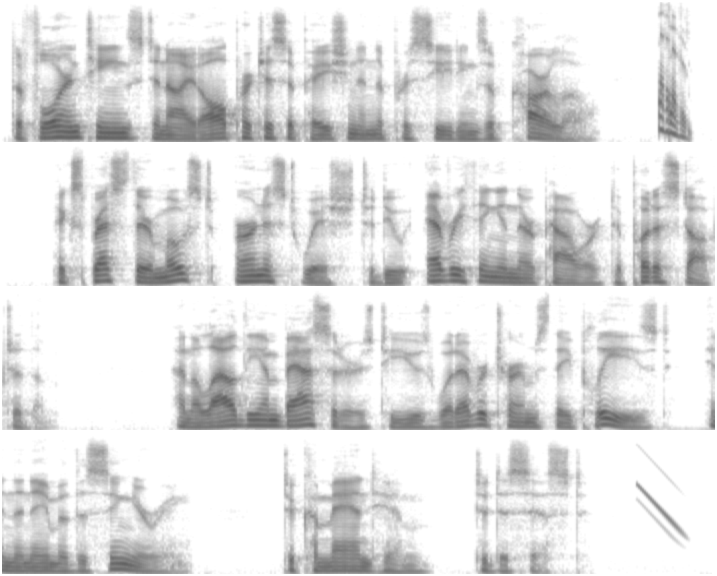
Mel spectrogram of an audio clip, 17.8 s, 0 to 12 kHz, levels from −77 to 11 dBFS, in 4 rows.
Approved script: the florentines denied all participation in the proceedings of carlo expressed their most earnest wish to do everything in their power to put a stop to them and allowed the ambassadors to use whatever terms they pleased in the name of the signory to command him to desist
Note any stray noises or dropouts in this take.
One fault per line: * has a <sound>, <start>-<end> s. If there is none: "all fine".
* has a chirp, 4.1-4.3 s
* has a chirp, 17.3-17.7 s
